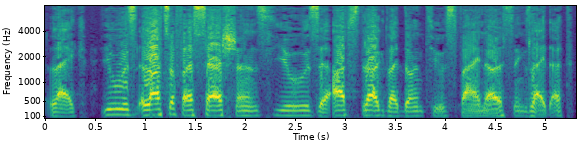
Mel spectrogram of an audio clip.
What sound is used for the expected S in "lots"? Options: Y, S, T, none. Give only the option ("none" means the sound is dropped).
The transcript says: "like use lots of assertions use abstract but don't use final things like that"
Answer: S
